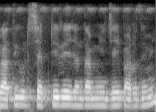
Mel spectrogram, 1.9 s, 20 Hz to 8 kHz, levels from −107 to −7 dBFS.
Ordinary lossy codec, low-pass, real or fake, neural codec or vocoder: none; 7.2 kHz; real; none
